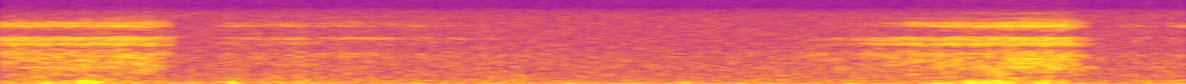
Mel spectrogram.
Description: Ambrose is a typical Great Dane. Big snores and no personal space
